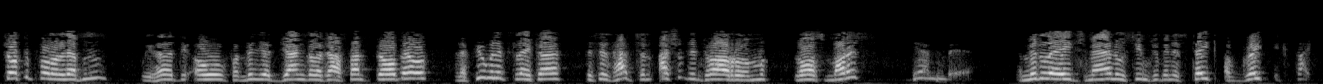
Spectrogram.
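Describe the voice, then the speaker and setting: An older English doctor with a high voice, avuncular and a little blustering. He tells detective tales in 1940s radio drama style, on a muffled vintage recording. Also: brisk. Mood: genial storytelling. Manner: chuckling, avuncular, slightly blustering. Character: genial older English doctor recounting his detective adventures.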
